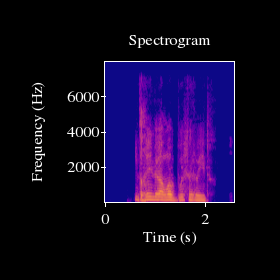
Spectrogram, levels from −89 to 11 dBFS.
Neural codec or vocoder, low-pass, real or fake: codec, 24 kHz, 0.9 kbps, WavTokenizer, medium music audio release; 7.2 kHz; fake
